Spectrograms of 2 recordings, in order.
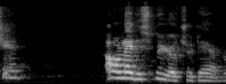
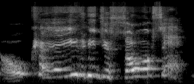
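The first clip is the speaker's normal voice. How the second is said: usual speaking voice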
